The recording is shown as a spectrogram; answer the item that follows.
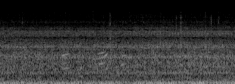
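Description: Motorcycle under way on a wet road: steady rush of wind on the microphone with low rumbling road and engine noise.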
